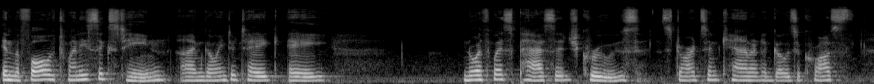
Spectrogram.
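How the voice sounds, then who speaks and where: A woman talks in an American accent with a medium pitch. Her intonation is monotone and flat, and her pace fairly slow. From Brooklyn, New York. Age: 80s+. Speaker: retired Air Force colonel. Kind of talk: interview answer.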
